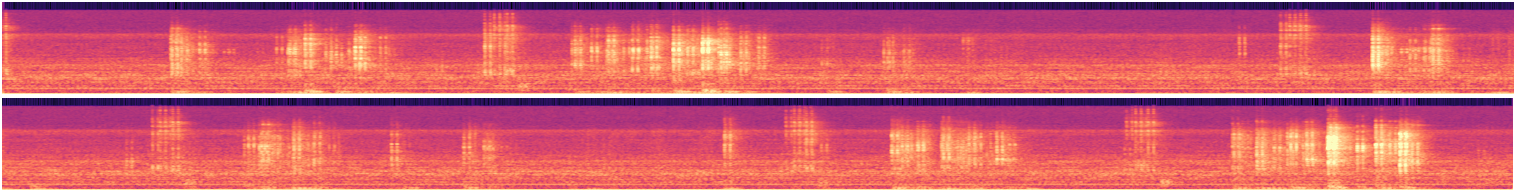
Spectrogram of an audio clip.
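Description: Computer keyboard typing in short bursts of key clicks with pauses between, the busiest bursts about seven seconds in and near the end, over a steady low hum.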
